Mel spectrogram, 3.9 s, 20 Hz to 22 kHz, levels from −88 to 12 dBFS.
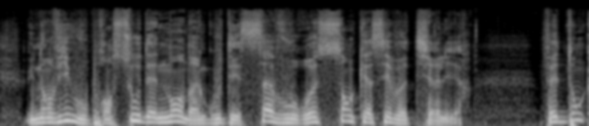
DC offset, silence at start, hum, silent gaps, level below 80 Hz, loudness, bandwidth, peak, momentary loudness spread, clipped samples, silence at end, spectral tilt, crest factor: under 0.1%; 0.15 s; none; none; -34 dBFS; -16 LUFS; 16.5 kHz; -4 dBFS; 6 LU; under 0.1%; 0.05 s; -6 dB/octave; 12 dB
